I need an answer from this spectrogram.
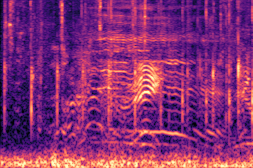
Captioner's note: scattered applause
